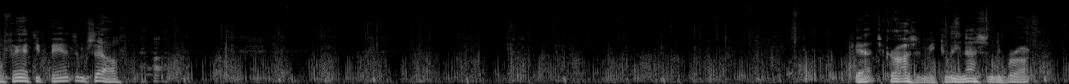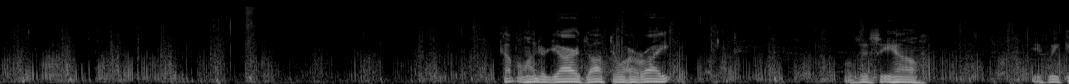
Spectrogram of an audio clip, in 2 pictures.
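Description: Boots crunch on a snowy road.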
